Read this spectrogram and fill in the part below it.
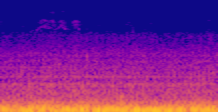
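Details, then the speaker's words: Car driven over rough concrete after replacing the brake caliper pins, which had caused a klutuk clunk: steady low road rumble with only faint cabin rattles and no knock from the front brakes; normal brake operation, no clunk. "udah nggak ada suara dari itu lagi."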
